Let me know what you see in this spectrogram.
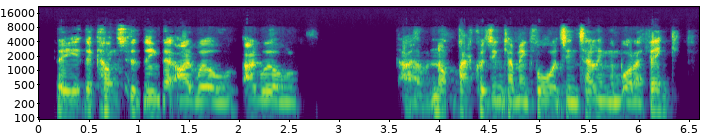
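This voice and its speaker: A man with a medium pitch speaks with an English accent at a very even loudness. The sound is dry and close, with no echo. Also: ordinary pitch variation, moderate pace. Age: 60s. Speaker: drinks company founder. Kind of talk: podcast interview.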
